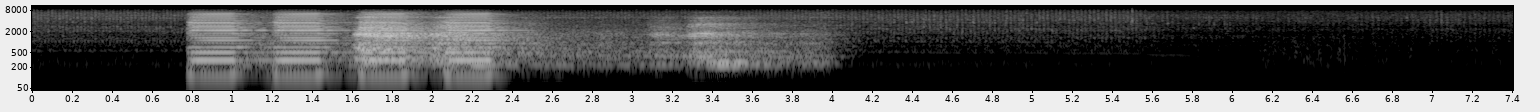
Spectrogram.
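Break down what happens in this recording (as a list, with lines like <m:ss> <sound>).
0:01 the sound of an alarm
0:01 someone coughs
a faint, unchanging noise continues about 35 decibels below the sounds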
